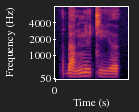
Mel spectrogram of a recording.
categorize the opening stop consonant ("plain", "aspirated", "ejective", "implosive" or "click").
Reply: implosive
